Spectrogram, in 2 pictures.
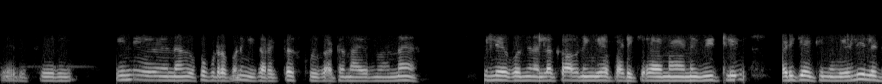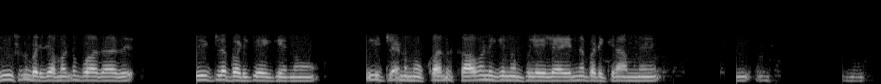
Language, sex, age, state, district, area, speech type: Tamil, female, 45-60, Tamil Nadu, Thoothukudi, rural, conversation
